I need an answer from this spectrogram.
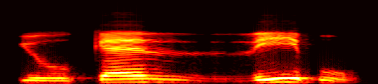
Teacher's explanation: Ada nabrah penekanan kerana ada syaddah. Yukadzibu. Keluarkan lidah sedikit.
